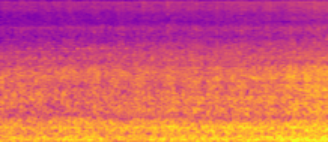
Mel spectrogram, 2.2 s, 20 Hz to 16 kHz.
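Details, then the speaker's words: 2007 GMC 2500 HD LBZ Duramax diesel just after a full EGR delete with new crossover pipe and 3-inch hot-side pipe: deep steady diesel clatter at idle with no misses, hunting or odd knocks; runs good. "And then, well, she runs good."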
